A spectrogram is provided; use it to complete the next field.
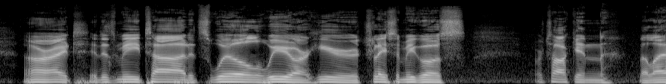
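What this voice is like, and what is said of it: Usual voice. Nothing is said of it.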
